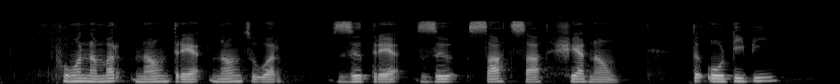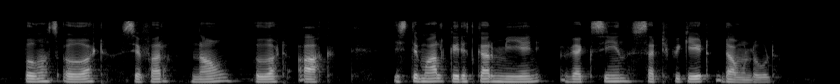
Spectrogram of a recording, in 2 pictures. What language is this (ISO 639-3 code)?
kas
